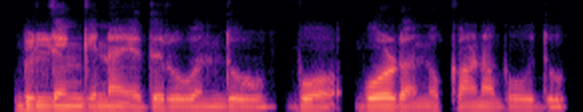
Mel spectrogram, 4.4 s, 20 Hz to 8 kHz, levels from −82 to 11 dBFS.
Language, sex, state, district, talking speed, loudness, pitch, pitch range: Kannada, male, Karnataka, Bangalore, 80 wpm, -19 LUFS, 95 Hz, 95-100 Hz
